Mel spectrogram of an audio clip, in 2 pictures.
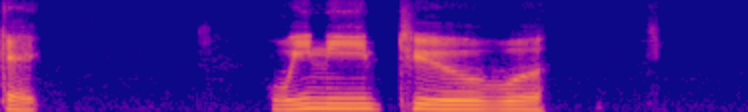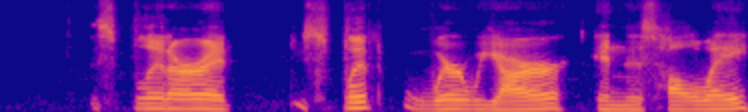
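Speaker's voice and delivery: low-volume, hushed, quiet delivery. Speaking in character to a companion about a plan: speaking quietly. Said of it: "I'm gonna say quietly to Nico".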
